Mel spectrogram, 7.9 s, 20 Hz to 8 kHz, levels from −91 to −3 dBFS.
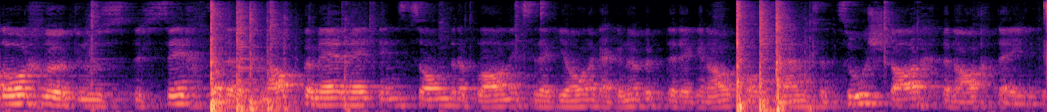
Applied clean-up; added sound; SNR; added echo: none; Thump, thud; 3 dB; reverberation time 0.6 s.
